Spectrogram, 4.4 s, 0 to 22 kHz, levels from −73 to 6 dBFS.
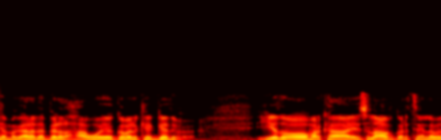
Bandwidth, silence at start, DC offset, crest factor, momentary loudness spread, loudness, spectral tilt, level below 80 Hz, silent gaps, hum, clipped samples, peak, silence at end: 7.8 kHz; 0 s; under 0.1%; 16 dB; 7 LU; -22 LUFS; -6 dB/octave; -52 dBFS; none; none; under 0.1%; -8 dBFS; 0 s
